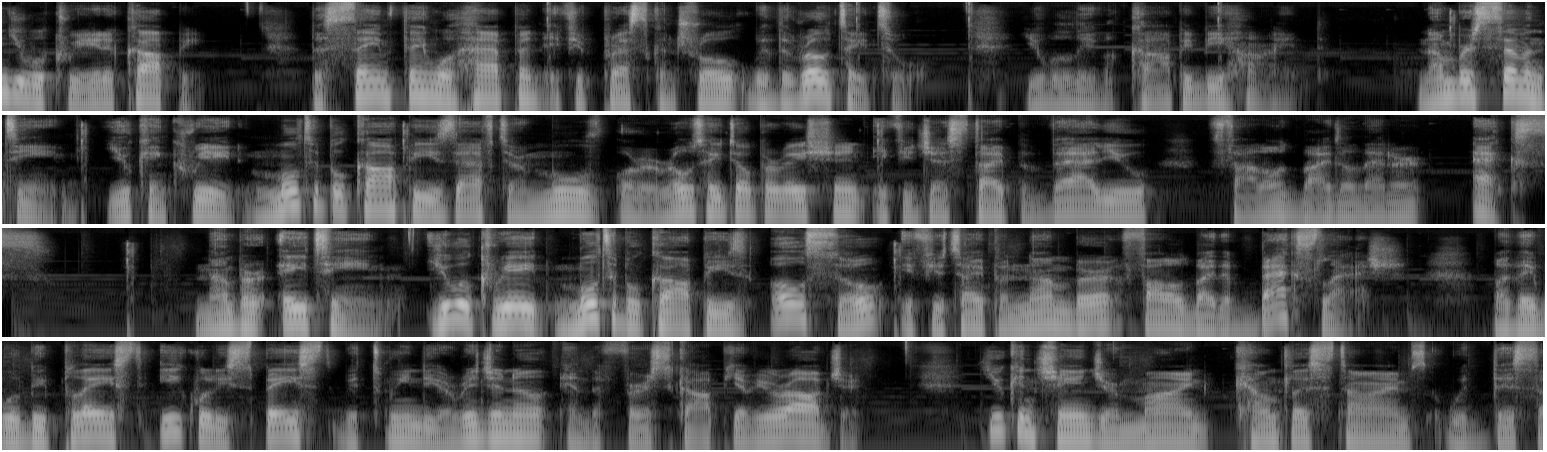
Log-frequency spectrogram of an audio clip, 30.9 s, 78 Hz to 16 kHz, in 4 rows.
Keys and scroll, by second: 8.9 ctrl+shift+x, 13.4 5, 13.7 x, 14.7 Return, 21.4 5, 22.6 shift+7, 23.6 Return, 25.9 7, 26.4 shift+7, 27.3 Return, 28.8 3, 29.6 shift+7, 30.3 Return.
